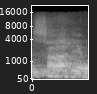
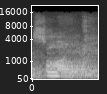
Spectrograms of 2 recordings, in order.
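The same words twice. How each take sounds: First: Said in the usual way. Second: صادق with an emphatic Arabic ص and a lower, drawn-out vowel; Arabic pronunciation. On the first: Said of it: "نه این صادق". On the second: Shown as a demonstration. Teacher contrasts Persian and Arabic, Arabic-style صادق.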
